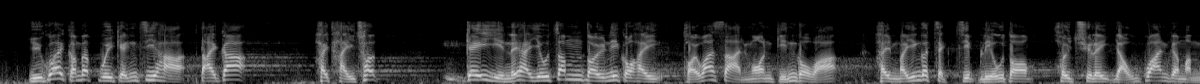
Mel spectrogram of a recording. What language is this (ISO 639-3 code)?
yue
